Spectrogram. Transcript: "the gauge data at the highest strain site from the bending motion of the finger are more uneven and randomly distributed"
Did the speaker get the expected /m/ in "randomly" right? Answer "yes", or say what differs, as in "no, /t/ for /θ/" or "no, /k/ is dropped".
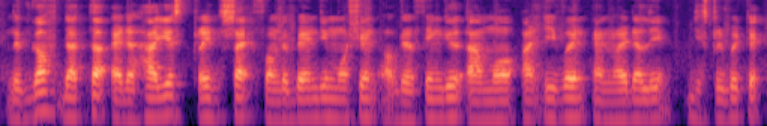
no, /m/ is dropped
